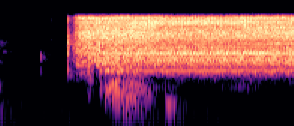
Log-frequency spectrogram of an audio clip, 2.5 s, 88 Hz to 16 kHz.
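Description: Philips YS521 rotary electric shaver switched on about half a second in, its motor and cutting heads running with a steady, even whir. It is running on freshly fitted replacement batteries and holds a steady speed without faltering.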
